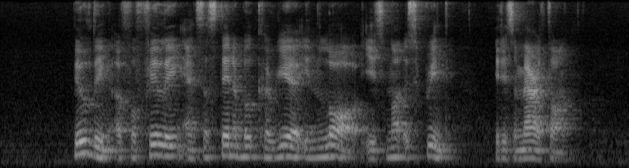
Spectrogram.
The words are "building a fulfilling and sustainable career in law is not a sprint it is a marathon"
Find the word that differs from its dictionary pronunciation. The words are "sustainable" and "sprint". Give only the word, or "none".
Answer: none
